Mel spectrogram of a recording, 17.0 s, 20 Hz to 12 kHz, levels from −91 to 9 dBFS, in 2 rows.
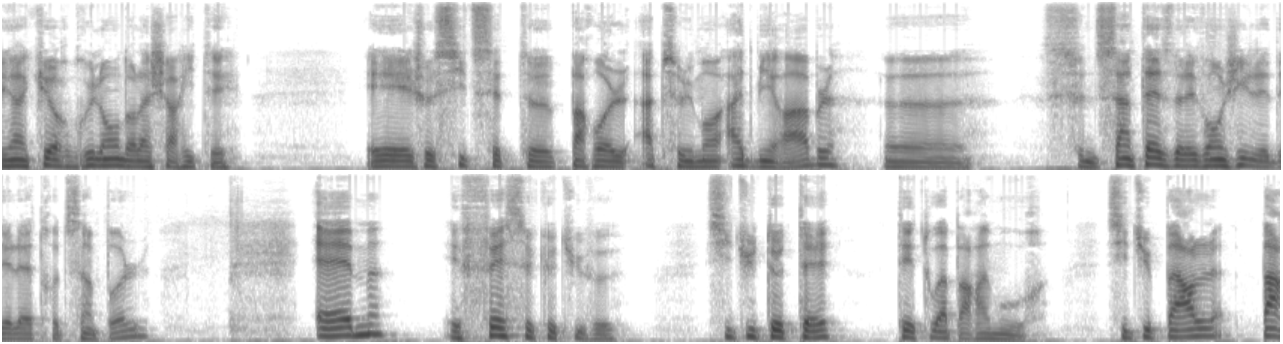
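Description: The resampler restarted on every block throughout, converting 48 kHz to 24 kHz in isolated 40 ms chunks, so each block edge lacks its true neighbouring samples. That leaves a small error every block, heard as a 25 Hz buzz riding under the speech whenever signal is present.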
